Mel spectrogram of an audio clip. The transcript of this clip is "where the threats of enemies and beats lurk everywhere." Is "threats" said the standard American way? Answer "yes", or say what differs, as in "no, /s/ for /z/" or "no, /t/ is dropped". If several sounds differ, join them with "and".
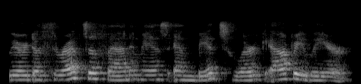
yes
